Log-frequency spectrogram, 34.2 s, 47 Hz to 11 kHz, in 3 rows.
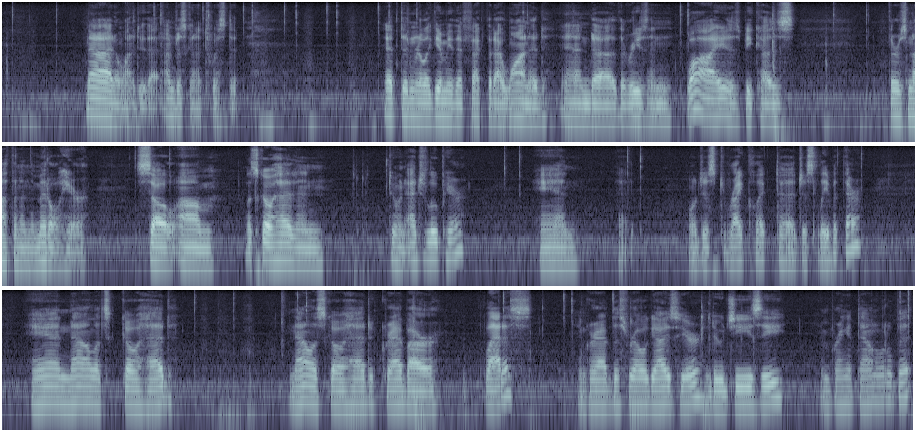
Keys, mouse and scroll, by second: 0.4 middle click, 2.1 shift+right click, 2.6 shift+right click, 3.1 shift+right click, 3.4 shift+right click, 4.1 shift+right click, 4.6 shift+right click, 5.1 middle click, 7.9 Tab, 8.4 right click, 9.9 Tab, 10.4 middle click, 13.1 middle click, 15.9 ctrl+r, 19.4 right click, 21.4 middle click, 24.6 Tab, 25.4 middle click, 26.6 right click, 27.9 Tab, 29.1 right click, 30.1 shift+right click, 31.9 g, 34.1 click.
